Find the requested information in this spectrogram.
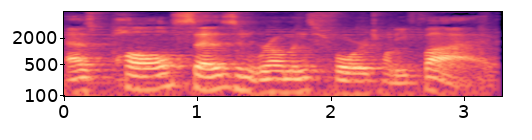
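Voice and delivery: loud, emphatic reading of Luther's words; forceful sermon reading. Acted. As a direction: argue it out from the pulpit. Reads Luther's text aloud.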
